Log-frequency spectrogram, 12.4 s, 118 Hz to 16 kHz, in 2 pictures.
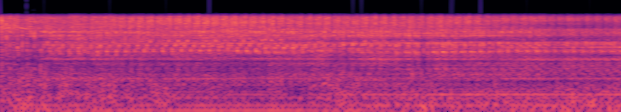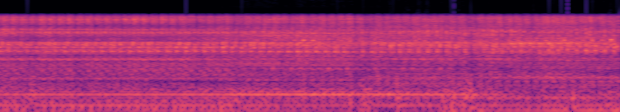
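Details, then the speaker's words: New Holland Workmaster 25 3-cylinder diesel in Michigan winter, after crank-no-start from lost fuel prime, fixed by cycling the key on for a few minutes: runs steady and loud with even clatter, no stumbling or misfire. "he said just turn the key on and let it cycle, let it run for a few minutes, and now it starts."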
